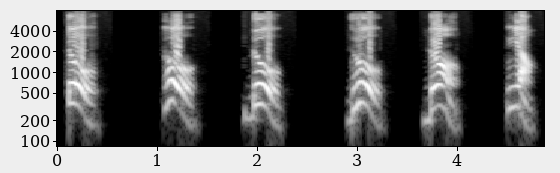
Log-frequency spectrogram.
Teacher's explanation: मूर्धा से बोले जाने के कारण इन्हें मूर्धन्य वर्ग कहते हैं।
